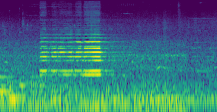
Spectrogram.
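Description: A vehicle horn honks once about a second in, a steady held note of roughly a second that cuts off sharply, over the rumble of street traffic.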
